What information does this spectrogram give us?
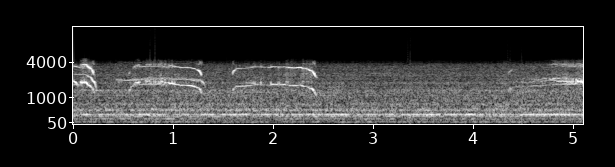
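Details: Feeding at a peregrine falcon nest at Gdańsk LOTOS, Poland, 14 May 2022, 11:07: a few long, level, then falling wailing calls in the first half, near quiet after, one faint call at the end, over a steady hum.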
